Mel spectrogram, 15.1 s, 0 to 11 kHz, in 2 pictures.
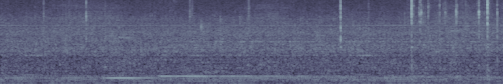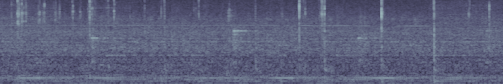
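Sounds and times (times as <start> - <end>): steady low hum: 0.0 - 15.0
lock pick clicking on pins: 6.0 - 15.0.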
